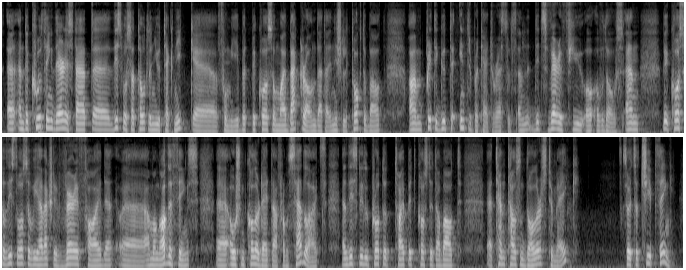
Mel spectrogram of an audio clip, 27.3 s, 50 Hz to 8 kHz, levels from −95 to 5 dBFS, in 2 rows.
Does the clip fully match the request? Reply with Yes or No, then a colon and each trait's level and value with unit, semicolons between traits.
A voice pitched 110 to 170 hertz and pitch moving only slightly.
No: medium, 140 Hz; average, 4.2 semitones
